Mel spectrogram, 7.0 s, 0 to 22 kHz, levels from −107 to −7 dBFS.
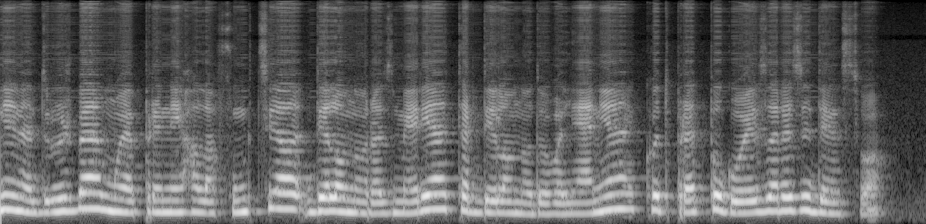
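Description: Throughout the speech, imaging from sample-and-hold upsampling adds a bright metallic fizz. Samples were repeated to reach 48 kHz from about 22 kHz, so a mirrored copy about 27 dB down fills 11.03 to 22.05 kHz, appearing on a spectrogram as flipped speech bands.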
